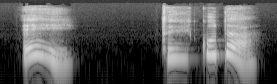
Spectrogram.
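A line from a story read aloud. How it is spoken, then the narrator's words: Confused shout. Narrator (Russian): растерянно крикнула ему вслед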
